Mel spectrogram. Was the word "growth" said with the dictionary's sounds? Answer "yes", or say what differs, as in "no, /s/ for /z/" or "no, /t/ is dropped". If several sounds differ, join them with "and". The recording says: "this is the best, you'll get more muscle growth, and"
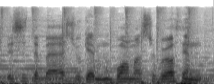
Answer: yes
